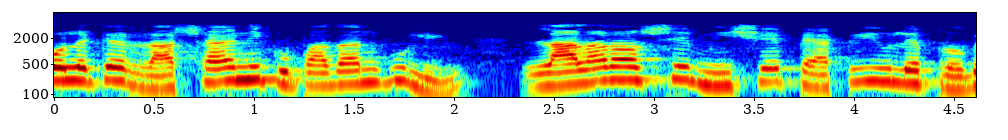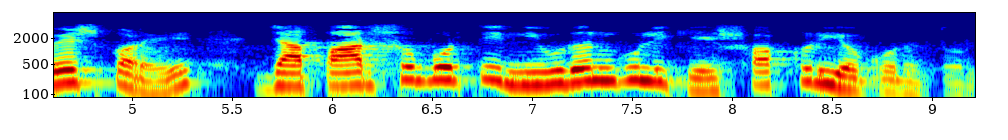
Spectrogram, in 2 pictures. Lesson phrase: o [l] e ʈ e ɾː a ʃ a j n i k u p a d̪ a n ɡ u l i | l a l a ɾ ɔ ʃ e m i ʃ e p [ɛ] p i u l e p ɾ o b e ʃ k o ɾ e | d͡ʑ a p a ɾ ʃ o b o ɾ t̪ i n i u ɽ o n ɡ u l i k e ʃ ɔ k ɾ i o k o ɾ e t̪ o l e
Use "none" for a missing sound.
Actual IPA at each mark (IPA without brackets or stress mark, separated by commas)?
l, ɛ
